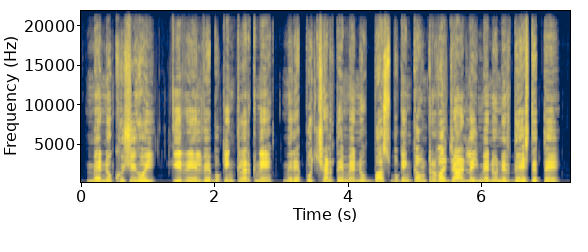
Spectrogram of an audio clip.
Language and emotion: Punjabi, happy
